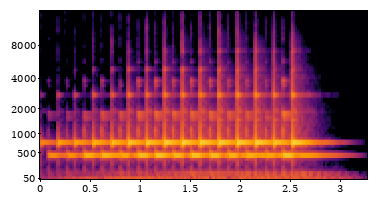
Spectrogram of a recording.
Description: Marimba roll D4; Sampleheads - Dave Samuels Marimba & Vibes

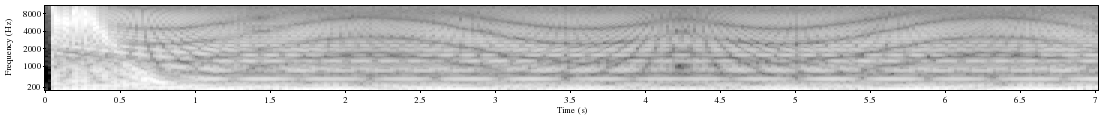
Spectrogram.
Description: SYN LEAD; MORPHEUS

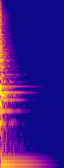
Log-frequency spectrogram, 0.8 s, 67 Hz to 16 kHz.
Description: percussion, Roland TD-20

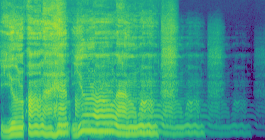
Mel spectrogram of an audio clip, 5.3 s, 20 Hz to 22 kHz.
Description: m 129 mel e, Vocals

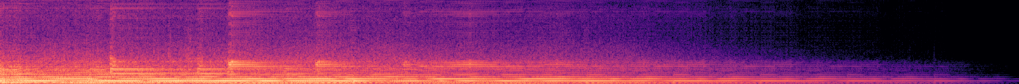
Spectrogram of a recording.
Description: PAD GTR FX; Rawcutz; Nu Forms

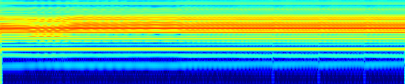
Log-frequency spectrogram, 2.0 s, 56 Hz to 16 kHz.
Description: ALTO GR D 4, Sax

